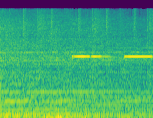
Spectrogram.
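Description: The engine of a trash-compacting machine with a spiked drum on a boom runs steadily, and its backup alarm beeps twice, the first about a second in and the second near the end.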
